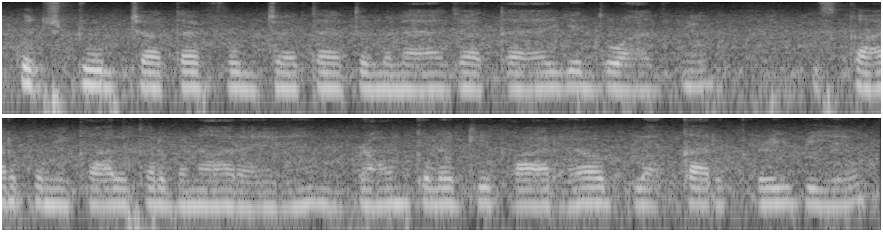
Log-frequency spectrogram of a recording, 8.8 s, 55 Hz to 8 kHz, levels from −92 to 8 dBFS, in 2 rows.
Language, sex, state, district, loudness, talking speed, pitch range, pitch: Hindi, female, Chhattisgarh, Raipur, -20 LUFS, 225 wpm, 170-180 Hz, 175 Hz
